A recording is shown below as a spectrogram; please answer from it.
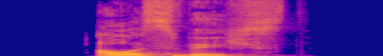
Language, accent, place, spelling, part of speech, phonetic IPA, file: German, Germany, Berlin, auswichst, verb, [ˈaʊ̯sˌvɪçst], De-auswichst.ogg
- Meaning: second-person singular dependent preterite of ausweichen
